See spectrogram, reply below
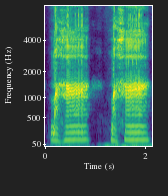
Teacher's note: Chữ Ma đọc một nhịp, chữ Ha đọc hai nhịp.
